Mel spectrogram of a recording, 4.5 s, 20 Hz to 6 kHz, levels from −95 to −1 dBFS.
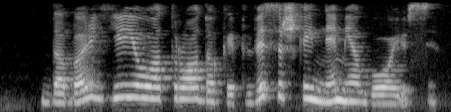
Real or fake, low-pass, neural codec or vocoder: real; 5.4 kHz; none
